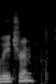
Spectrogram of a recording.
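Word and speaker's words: Leitrim: G uh Sligo Mayo lrim not LM lrim thank you for the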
